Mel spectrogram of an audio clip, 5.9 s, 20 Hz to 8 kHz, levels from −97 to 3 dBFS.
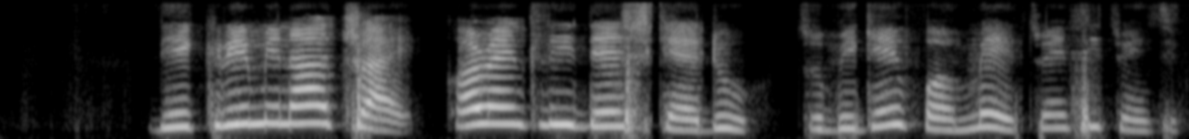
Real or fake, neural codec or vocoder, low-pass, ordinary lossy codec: real; none; 7.2 kHz; AAC, 32 kbps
